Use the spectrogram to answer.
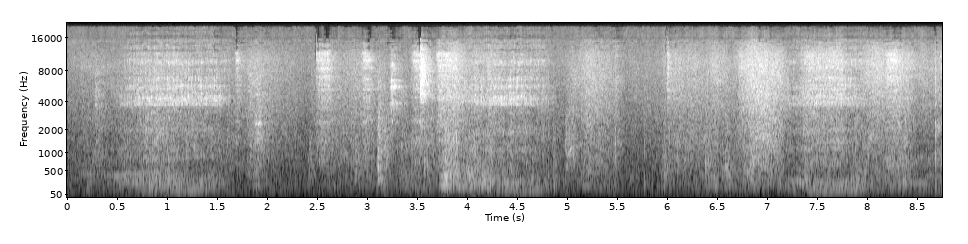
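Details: Snoring.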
